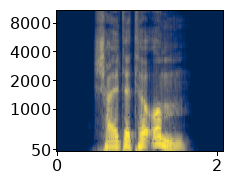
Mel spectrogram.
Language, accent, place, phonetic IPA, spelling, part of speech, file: German, Germany, Berlin, [ˌʃaltətə ˈʊm], schaltete um, verb, De-schaltete um.ogg
- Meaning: inflection of umschalten: 1. first/third-person singular preterite 2. first/third-person singular subjunctive II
